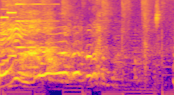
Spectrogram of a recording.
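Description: Upbeat background music with a steady, bouncing bass beat, under laughter and high gliding cries during the first second or so.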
